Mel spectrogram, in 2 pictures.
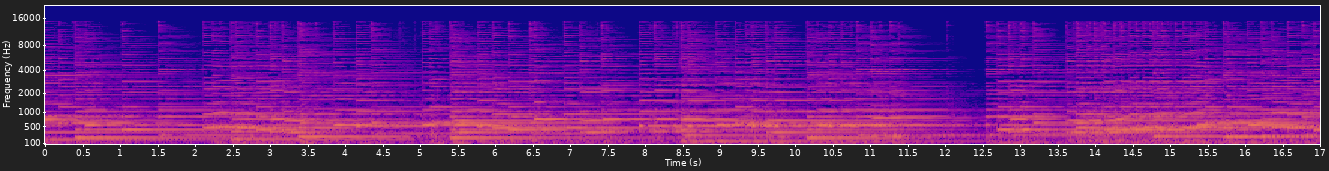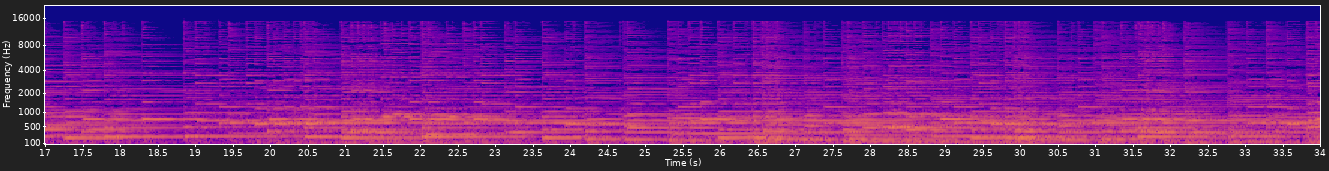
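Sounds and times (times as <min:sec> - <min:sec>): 
aria played on harpsichord: 0:00.0 - 0:34.0.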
